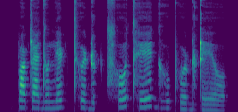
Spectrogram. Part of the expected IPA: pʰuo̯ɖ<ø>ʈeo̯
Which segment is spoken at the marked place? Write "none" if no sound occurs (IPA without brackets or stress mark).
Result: ø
